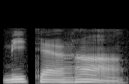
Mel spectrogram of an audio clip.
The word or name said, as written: Mitterrand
